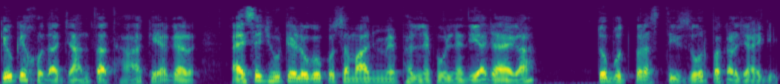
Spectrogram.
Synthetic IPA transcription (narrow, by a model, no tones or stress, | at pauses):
kjõːkexʊd̪ad͡ʒa̰ːnt̪at̪ʰa̰kḛʔɐ̰ɡəɾ | ɛ̰ːsed͡ʒʱuːʈeloːɡõkosɐmaːd͡ʒmẽpʰɐlnepʰuːlnẽd̪ijad͡ʒaːeːɡaː | t̪obʊd̪̚pəɾəst̪izoːɾpɐkəɭd͡ʒaːḛːɡḭː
